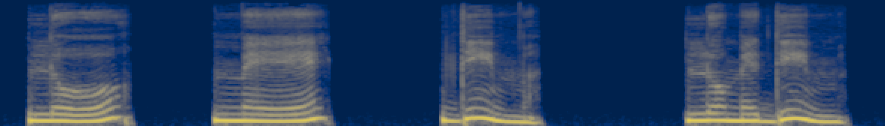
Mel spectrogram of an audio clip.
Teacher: that Shva is vocal, meaning it adds the E sound to the base sound of that letter.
